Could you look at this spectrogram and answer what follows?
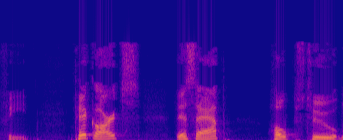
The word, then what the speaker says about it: Pheed: Then there's one called Feed, which you may not have heard of. It's spelled P-H-E-E-D.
